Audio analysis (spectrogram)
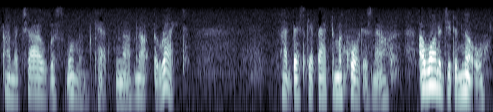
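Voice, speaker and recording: A woman's voice: extremely low pitch, normal speed, husky. An actress playing a timid, earnest frontier wife in a 1950s radio western, hesitant and self-effacing as she confides. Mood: remorseful, earnest. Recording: tinny, hissy 1950s radio recording.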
